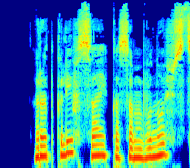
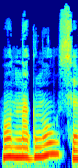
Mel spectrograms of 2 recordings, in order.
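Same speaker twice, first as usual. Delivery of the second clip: usual speaking voice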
